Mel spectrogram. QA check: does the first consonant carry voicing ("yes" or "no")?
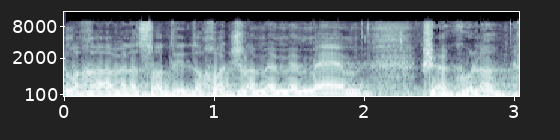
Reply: yes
